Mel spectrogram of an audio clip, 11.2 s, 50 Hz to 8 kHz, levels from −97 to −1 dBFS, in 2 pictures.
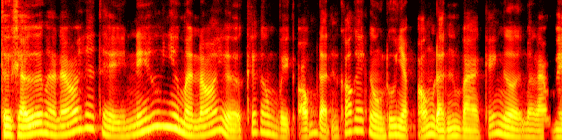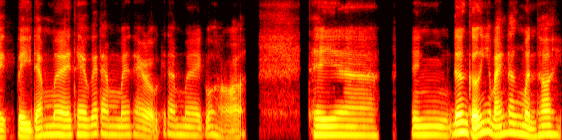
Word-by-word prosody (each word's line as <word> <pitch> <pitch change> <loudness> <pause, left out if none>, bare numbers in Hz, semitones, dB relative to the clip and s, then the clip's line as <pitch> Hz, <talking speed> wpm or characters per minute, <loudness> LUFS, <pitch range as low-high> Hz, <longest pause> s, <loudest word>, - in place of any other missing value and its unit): Thực 135 -2 +2
sự 135 +5 +5
mà 140 -4 0
nói 145 +10 +2
á 230 - -1
thì 115 -6 -2
nếu 175 - 0
như 245 -4 +2
mà 135 -8 +3
nói 135 +10 +1
được 95 -2 +1
cái 165 +11 -7
công 155 -6 -4
việc 100 -3 -4
ổn 155 - -1
định, 110 - -1
có 170 +8 -2
cái 190 0 -4
nguồn 115 -7 0
thu 130 - -1
nhập 120 -3 0
ổn 140 - 0
định 105 +4 +2
và 100 -3 0
cái 135 - -7
người 115 -9 +1
mà 100 - -3
làm 95 0 -2
việc 100 -1 -3
vì 105 -1 +3
đam 115 +5 -1
mê, 130 -1 +2
theo 135 0 -1
cái 145 +1 -2
đam 130 -2 -3
mê, 130 0 -3
theo 125 -3 -4
đuổi - - -2
cái 160 - -13
đam 130 - -7
mê 125 -2 -4
của 130 - -6
họ, 95 -6 -5 0.6
thì, 130 0 +1
à, 125 -1 -2 0.3
ừm 130 0 -2
đơn 165 +1 +7
cử - - +8
như 170 +5 +2
bản 130 +3 +3
thân 155 -3 0
mình 125 -4 +3
thôi, 135 0 0
130 Hz, 285 wpm, -23 LUFS, 115-145 Hz, 0.6 s, cử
